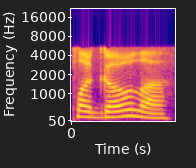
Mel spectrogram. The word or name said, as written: plugola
